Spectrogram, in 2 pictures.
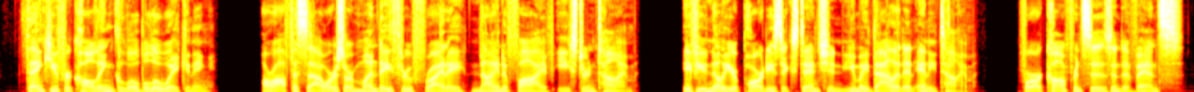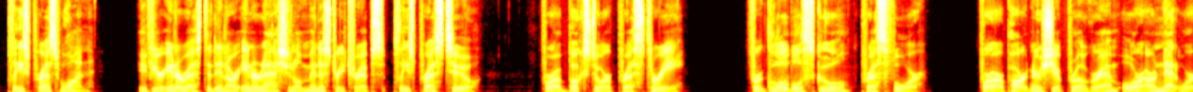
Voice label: phone prompts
